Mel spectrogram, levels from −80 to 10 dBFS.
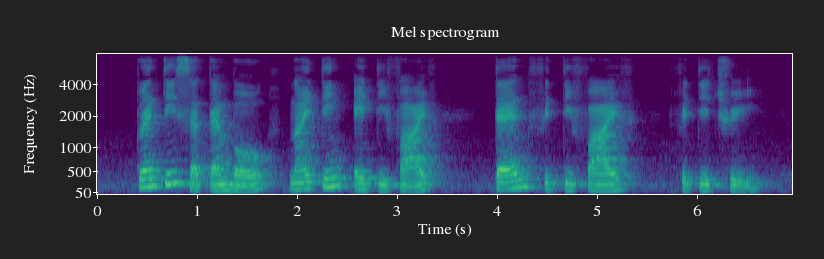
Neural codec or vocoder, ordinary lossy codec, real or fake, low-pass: none; none; real; 7.2 kHz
